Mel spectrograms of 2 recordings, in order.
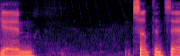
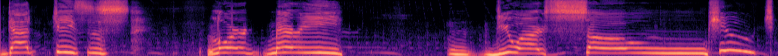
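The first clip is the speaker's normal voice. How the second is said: high, slow, drawn-out mock rapture; hammed-up ecstatic praise; 11 semitones higher, much slower than usual. Streamer keeps the joke going, high slow mock rapture. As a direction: overplay a breathless swoon, very high. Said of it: "It's not that kind of stream".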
